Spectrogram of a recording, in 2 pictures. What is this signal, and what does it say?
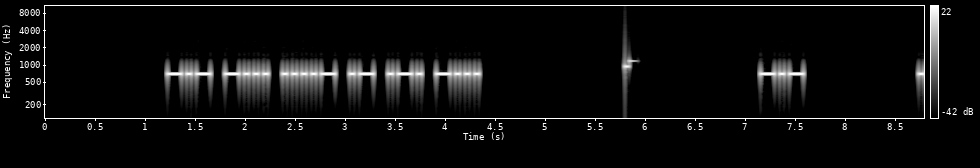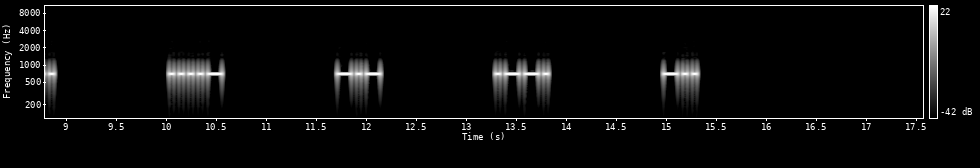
Morse code, heard as a keyed tone, about 25 wpm, spaced as for 11 wpm, 700 Hz. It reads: KB4ARB KI4KPD
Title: USA Call Signs - 8x Character Spacing - 25wpm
